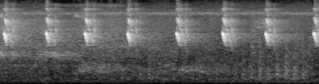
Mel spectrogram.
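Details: Loud, steady chirping from an Indian palm squirrel in the wild: piercing high chips repeated roughly twice a second, evenly spaced, eight calls with a soft buzzy tail after each against quiet background.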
